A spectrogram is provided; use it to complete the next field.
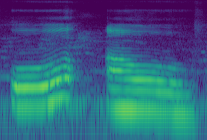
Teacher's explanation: ओ का भी उच्चारण है कंठ से हमारा हो, लेकिन हमारा होठ भी जो है मूवमेंट कर रहा है। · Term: कंठोष्ठ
